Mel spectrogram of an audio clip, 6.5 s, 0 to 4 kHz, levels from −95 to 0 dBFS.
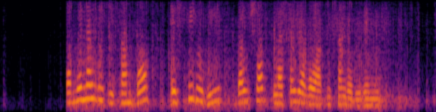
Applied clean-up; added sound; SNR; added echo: neural mask model RNNoise.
